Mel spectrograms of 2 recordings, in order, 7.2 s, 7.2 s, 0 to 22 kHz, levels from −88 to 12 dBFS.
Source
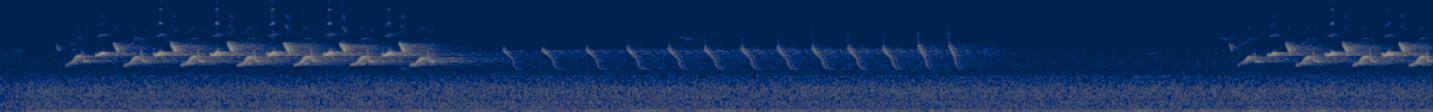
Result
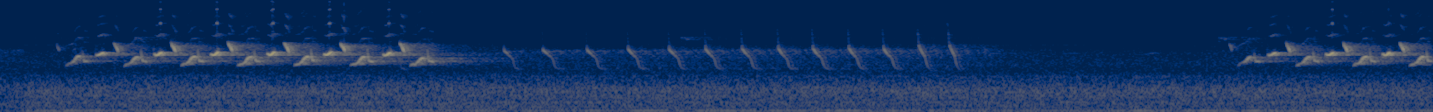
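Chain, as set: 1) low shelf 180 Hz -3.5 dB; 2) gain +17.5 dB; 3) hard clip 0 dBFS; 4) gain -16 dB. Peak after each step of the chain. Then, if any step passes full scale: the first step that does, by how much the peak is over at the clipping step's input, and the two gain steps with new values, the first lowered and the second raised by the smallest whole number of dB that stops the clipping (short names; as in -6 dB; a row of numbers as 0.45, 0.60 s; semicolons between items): -19.5, -2.0, -2.0, -18.0 dBFS; no overload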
